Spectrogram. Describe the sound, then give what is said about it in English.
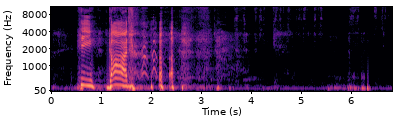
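A marker squeaks and scrapes across a board as someone draws by hand, with a few loud, shrill squeaking strokes early on that give way to quieter, scattered taps and scratches. “Uh-oh, this is where the drawing gets a little shaky.”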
